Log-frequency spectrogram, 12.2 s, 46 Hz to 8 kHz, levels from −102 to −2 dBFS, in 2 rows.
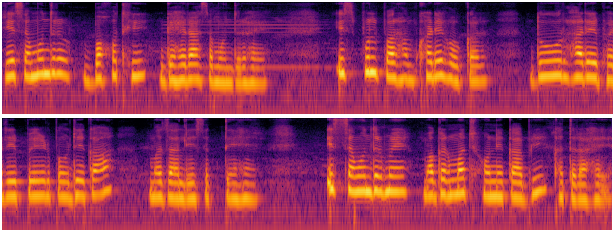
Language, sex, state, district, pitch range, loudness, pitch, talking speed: Hindi, female, Uttar Pradesh, Etah, 210-265 Hz, -22 LUFS, 230 Hz, 165 wpm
